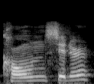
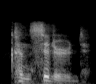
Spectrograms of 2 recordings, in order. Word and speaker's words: considered: is a Nancy okay if we have that that this situation here like computer or consider we pronounce it C in in both situations so this word instead of conser it's considered considered there you go so MIA considered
